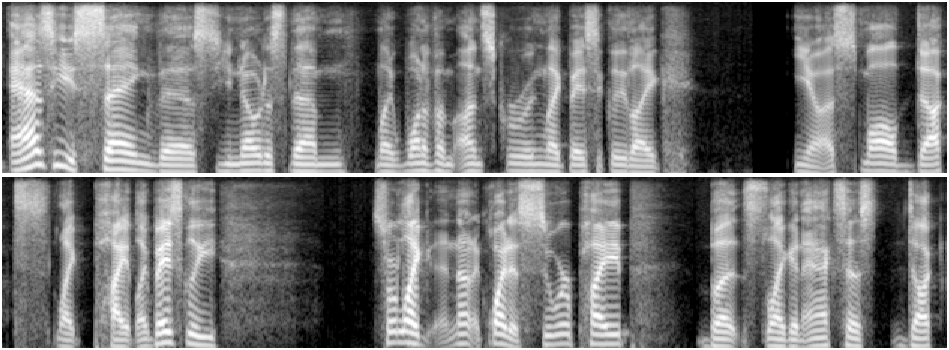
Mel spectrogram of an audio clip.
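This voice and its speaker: Bright-voiced, rambling male game master. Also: mid-range voice, clear, resonant tone, no room sound, dull audio. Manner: rambling, halting, self-correcting. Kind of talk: improvised tabletop game narration.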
